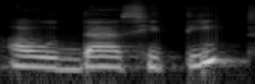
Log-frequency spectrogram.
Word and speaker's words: Audacity: Mira, hay un programa que se llama Audacity, se dice así tal cual como lo he mencionado, se escribe Audacity.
